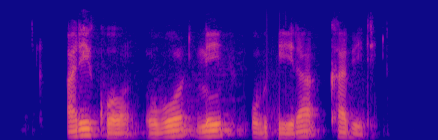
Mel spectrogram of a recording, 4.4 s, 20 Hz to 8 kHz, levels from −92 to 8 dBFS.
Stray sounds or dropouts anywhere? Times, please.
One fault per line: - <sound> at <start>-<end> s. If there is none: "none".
- dropout at 2.7-2.8 s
